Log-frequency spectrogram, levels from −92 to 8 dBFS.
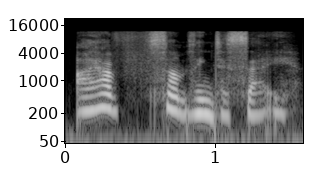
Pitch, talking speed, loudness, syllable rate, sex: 210 Hz, 190 wpm, -20 LUFS, 5.2 syllables/s, female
